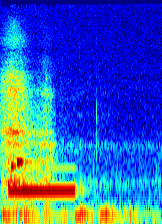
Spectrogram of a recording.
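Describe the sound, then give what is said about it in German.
A telephone ringback tone plays over a speakerphone as an outgoing call rings: one steady, fairly loud tone lasting about a second, then a faint line hiss. “Ich rufe sie jetzt mal an. Sie weiß jetzt natürlich nicht Bescheid, ich weiß auch nicht, ob sie rangeht. Versuch mal. So, warte, ich mache hier mal auf laut.”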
